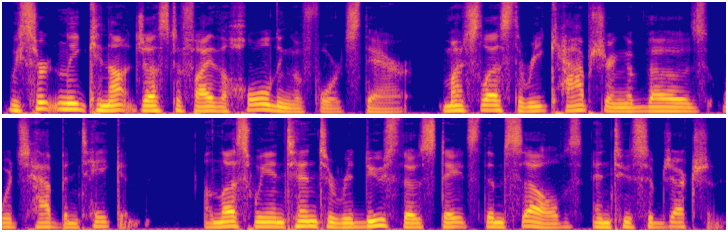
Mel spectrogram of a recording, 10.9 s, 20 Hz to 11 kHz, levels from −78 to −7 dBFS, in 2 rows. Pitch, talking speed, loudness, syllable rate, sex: 125 Hz, 165 wpm, -18 LUFS, 5.2 syllables/s, male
